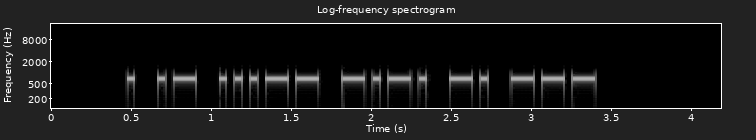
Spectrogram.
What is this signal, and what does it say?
Morse code, heard as a keyed tone, about 25 wpm, 700 Hz. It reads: EA3CNO
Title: DXCC-100 Call Signs - 6 Characters - Repeated 2x - 25wpm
